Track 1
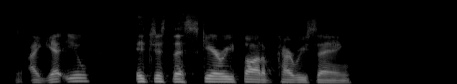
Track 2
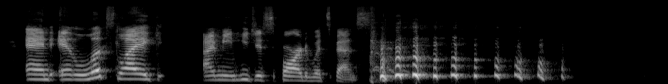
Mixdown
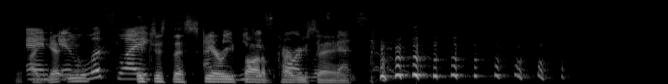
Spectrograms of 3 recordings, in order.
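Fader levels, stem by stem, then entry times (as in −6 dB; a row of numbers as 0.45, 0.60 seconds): −0.5, −13.5 decibels; 0.00, 0.00 seconds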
